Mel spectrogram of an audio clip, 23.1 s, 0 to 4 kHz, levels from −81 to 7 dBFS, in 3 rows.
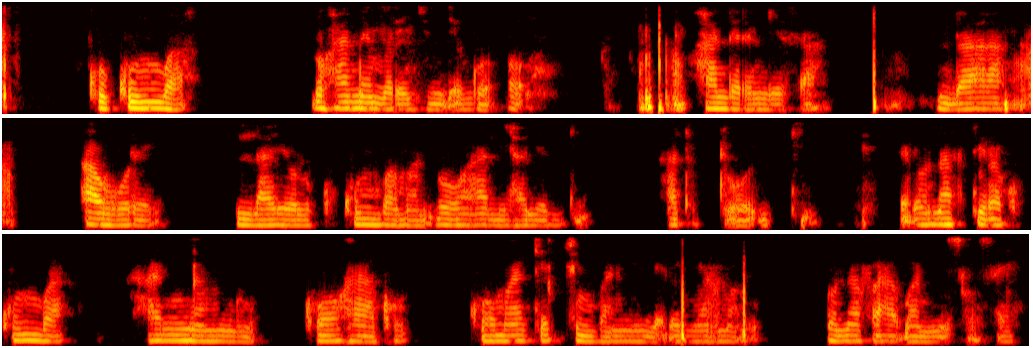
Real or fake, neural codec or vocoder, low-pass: fake; vocoder, 22.05 kHz, 80 mel bands, WaveNeXt; 3.6 kHz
